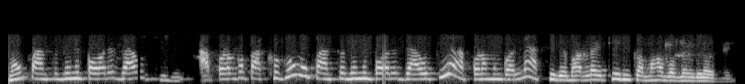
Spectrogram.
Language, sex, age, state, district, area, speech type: Odia, female, 60+, Odisha, Gajapati, rural, conversation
